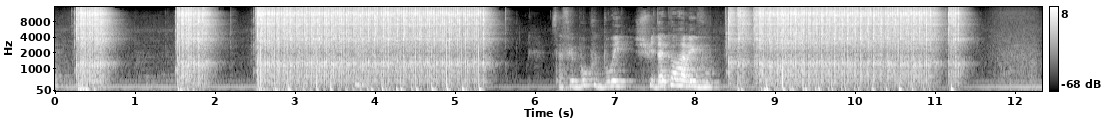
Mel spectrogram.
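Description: A wooden ratchet noisemaker rattles loudly in fast clattering bursts.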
